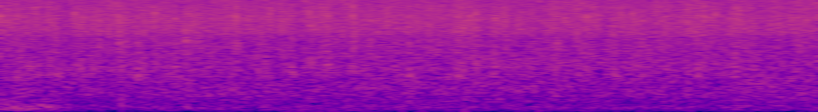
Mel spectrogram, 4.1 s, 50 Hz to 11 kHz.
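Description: Rain pouring in Metal Gear Solid 2, seemingly on the deck of a ship: a constant, even hiss of drops on hard surfaces, fairly quiet and steady from start to finish, with no voices.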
